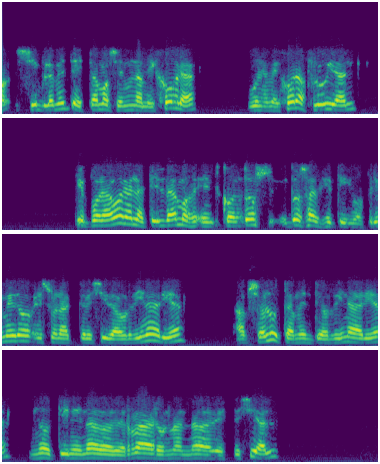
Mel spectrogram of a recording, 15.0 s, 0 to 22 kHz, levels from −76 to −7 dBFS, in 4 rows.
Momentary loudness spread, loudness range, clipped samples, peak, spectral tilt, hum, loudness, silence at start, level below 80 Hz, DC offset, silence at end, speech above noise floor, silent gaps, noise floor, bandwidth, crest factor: 7 LU; 2 LU; under 0.1%; -4 dBFS; -6.5 dB/octave; 50 Hz at -65 dBFS; -19 LUFS; 0 s; -68 dBFS; under 0.1%; 1 s; 45 dB; none; -63 dBFS; 5.6 kHz; 16 dB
